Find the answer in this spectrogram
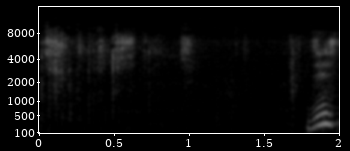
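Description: A short pause in a woman's narration holding only faint, scratchy rustling and breath noises. Her voice comes back just before the end.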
